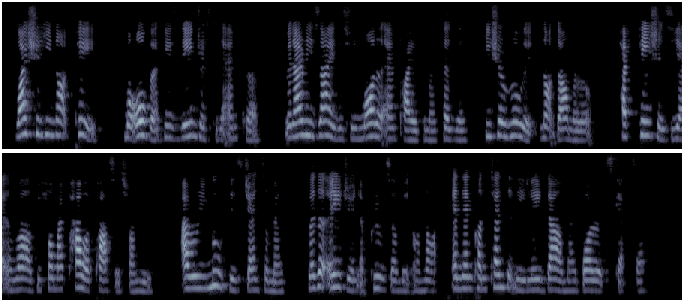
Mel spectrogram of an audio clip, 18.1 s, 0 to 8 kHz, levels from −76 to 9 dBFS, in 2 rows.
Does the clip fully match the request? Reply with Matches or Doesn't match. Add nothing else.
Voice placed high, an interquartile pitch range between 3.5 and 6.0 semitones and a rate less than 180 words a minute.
Doesn't match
